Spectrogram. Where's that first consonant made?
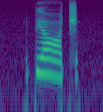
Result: lips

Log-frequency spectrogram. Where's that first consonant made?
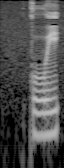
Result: velum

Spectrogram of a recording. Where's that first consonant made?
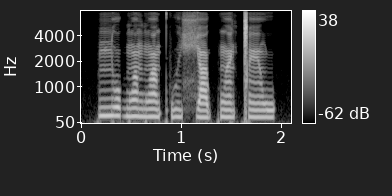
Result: palate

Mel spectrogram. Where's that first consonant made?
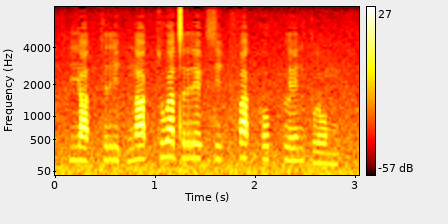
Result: palate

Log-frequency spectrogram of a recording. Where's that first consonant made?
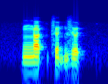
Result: velum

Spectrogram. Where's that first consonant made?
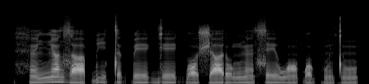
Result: throat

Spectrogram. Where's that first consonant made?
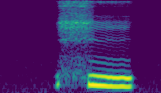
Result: velum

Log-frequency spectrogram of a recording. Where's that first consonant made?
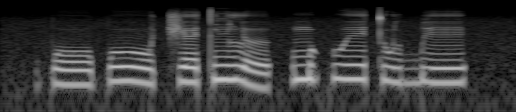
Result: lips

